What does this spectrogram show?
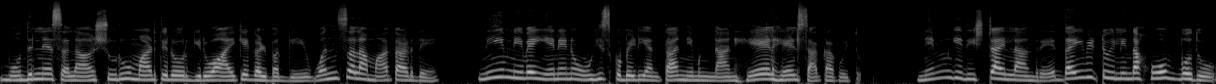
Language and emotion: Kannada, disgusted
